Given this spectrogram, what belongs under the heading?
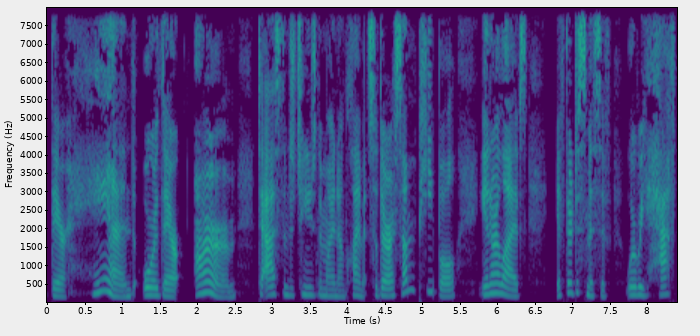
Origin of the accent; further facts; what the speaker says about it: Canada; Well, I am a Canadian, if you couldn't tell already. And growing up in Canada, I did not know that there were large amounts of people in the world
